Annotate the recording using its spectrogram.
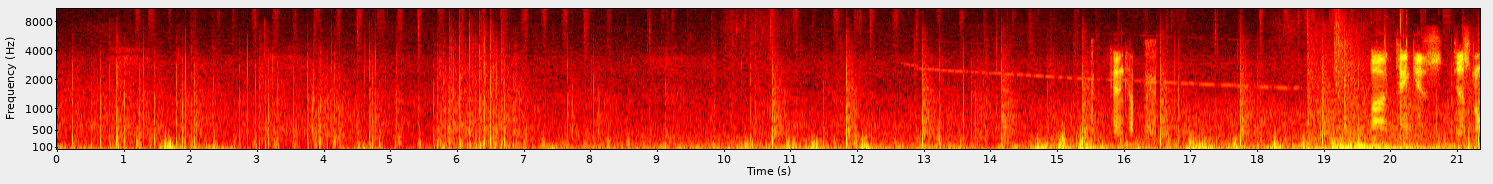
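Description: Footsteps crunch on dry ground and grass.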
